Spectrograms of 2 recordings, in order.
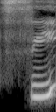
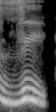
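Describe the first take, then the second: First: The word begins with a voiceless s sound. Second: The word begins with a voiced z sound. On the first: The speaker calls it wrong. "This is not C" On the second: The speaker calls it right. "this is Z. Because we pronounce it that way in German"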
